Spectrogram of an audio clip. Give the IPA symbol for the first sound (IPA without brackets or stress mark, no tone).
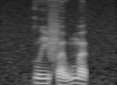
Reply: kʷ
